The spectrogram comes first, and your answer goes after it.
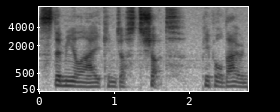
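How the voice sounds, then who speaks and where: A man speaks with a Scottish accent. His tone is dark and mellow. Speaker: book reviewer streamer. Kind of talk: live stream book review. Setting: live stream with chat. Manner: halting, many fillers and repeats.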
